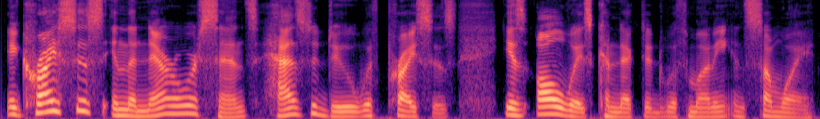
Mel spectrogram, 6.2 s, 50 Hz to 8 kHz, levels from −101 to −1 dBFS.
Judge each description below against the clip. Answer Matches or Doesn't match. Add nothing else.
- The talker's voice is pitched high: Doesn't match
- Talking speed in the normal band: Matches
